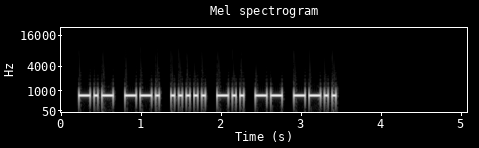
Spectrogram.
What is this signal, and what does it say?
Morse code, heard as a keyed tone, about 25 wpm, 700 Hz. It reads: KG5DMZ
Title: USA Call Signs - 6 Characters - 25wpm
